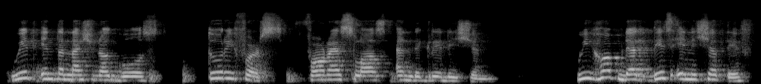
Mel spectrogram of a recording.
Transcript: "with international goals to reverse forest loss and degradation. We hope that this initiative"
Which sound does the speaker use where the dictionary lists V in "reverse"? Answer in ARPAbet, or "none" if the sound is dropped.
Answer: F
